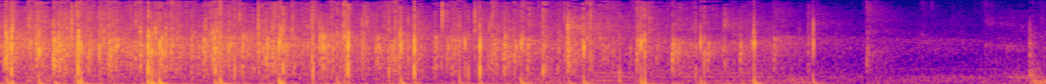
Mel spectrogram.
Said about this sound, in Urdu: ان کی حوصلہ افزائی کے لیے بھی زوردار تالیاں.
